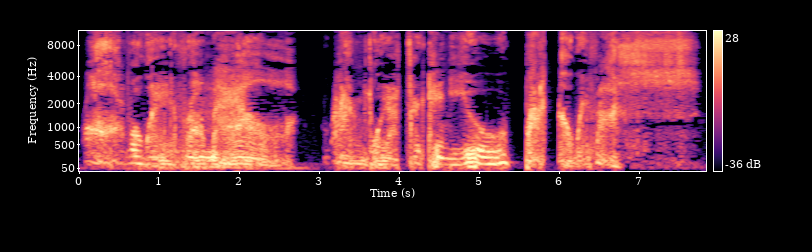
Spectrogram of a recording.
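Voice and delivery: slow, menacing spectral hiss; strange hissing voice. A narrator's reading. Dead victims from hell threatening their killer, hissing. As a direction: hiss a drawn-out threat from beyond. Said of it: "hissing voice from Charles".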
